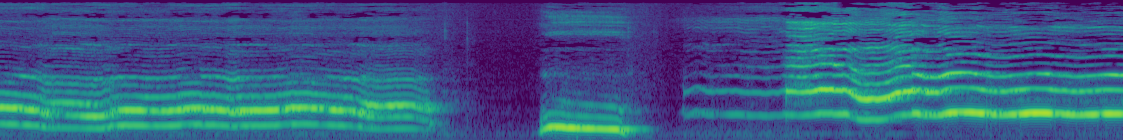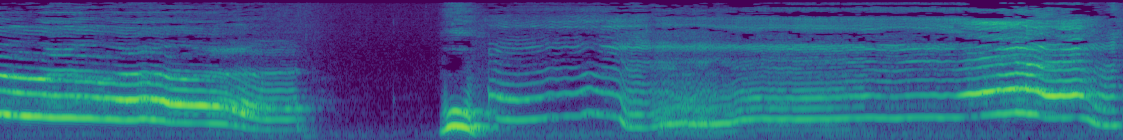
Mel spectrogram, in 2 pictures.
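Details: Dog talking back to its owner in a series of varied whines and howls, some steady and drawn out, others short yelping dips, pitch bending up and down over several phrases.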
